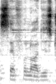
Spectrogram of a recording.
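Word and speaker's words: psephologist: option answer हो जाएगा यहां पर पीस साइलेंट रहता है सिर्फ इसकी स्पेलिंग पर ध्यान दीजिएगा कि यहां पर साइलेंट रहता है और ऐसे इसका जो प्रदर्शन होता है सैफोलॉजिस्ट होता है रिवर का मतलब जानते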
